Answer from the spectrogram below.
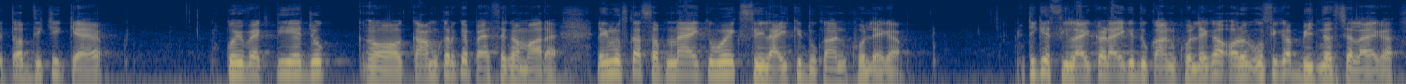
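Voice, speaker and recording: Male tutor with a high voice; chatty mnemonic lessons, answers his own questions. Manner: repeats "okay" often, asks and answers his own questions; explains through short made-up stories. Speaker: exam-prep teacher.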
